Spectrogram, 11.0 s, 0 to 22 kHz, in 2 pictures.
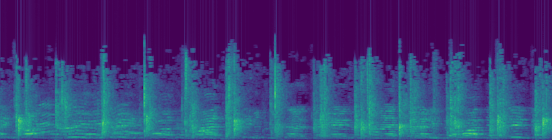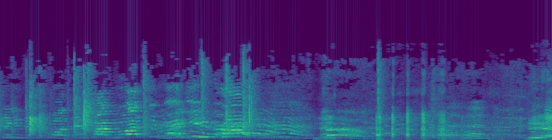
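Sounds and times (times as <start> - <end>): children cheering and shouting: 0.0 - 10.8.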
